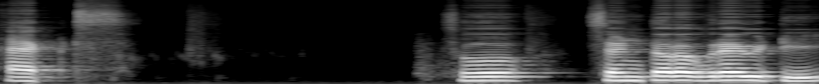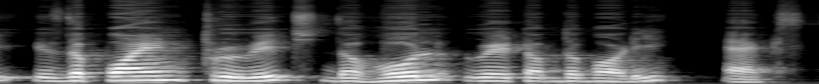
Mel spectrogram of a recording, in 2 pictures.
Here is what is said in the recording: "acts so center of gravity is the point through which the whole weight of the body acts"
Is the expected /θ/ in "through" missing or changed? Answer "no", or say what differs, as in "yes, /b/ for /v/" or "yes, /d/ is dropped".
yes, /t/ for /θ/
